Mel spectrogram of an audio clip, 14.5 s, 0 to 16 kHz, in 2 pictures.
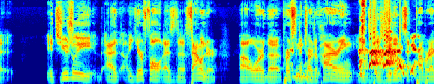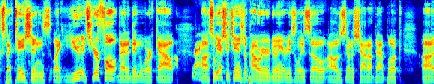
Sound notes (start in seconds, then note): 6.0 laughs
